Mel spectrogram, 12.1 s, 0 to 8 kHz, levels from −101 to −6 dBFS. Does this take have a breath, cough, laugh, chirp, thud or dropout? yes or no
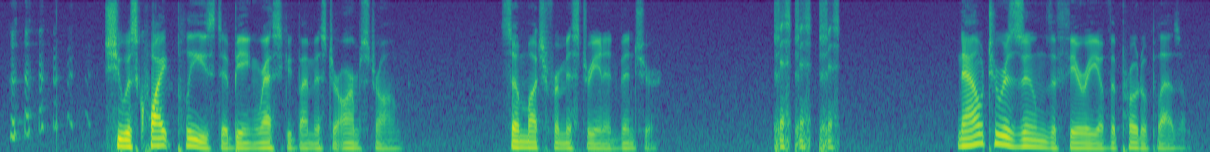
yes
